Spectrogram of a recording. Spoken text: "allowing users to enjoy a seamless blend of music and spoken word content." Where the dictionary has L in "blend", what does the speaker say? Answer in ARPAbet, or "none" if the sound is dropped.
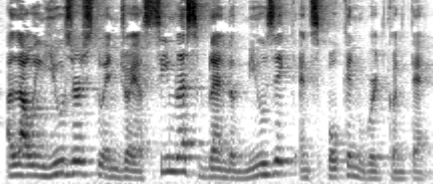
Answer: L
